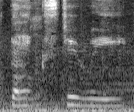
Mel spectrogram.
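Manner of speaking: barely-there, very soft, hushed half-whisper. Clutching a poem in character and thanking Dewey: half-whispering in character. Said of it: "I'm gonna whisper".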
